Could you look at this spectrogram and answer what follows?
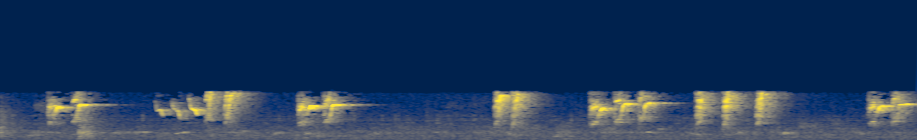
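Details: Kolibri Ninja sunbird masteran audio, 'nembak' full-fill style: clusters of sharp, high chips ending in thin whistled slurs, repeated in bursts with short silences between.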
